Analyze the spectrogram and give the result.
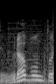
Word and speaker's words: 社長の教科書: ね、社長の教科書と書いて裏本と読ませるって、何か意図があるんでしょうかね。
